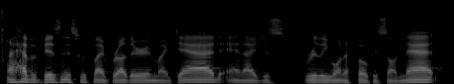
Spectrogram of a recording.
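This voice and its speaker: The speaker has a Canadian accent and a monotone, flat intonation. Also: man. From Canada. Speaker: podcast host, yoga teacher. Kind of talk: casual chat.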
